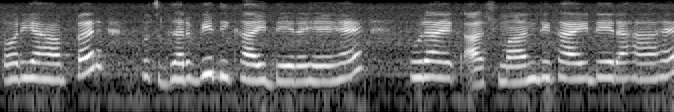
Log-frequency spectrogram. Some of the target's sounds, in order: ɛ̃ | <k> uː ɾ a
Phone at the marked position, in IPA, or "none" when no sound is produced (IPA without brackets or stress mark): p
